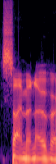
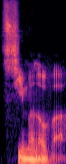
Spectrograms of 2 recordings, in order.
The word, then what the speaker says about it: Simonova: is she corrects his pronunciation of her name. Natalia does. I think it's Simonova. extremely good. Yeah. He says Simonova, and she's like Simonova.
